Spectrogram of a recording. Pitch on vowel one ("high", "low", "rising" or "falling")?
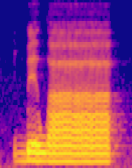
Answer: low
